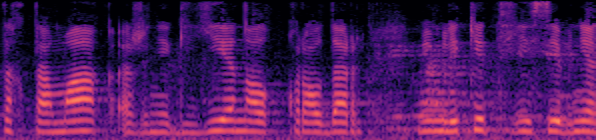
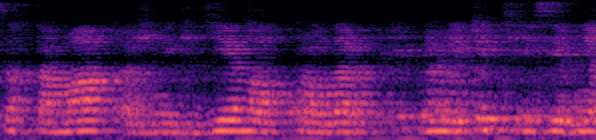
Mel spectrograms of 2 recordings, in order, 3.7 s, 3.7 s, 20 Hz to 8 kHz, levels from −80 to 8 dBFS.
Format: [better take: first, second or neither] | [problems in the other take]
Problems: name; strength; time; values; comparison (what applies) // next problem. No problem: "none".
first | room echo; dies away in 0.7 s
